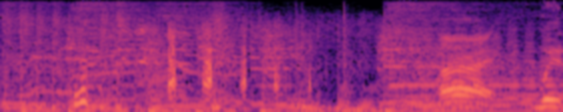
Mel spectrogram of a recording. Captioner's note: laughter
